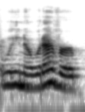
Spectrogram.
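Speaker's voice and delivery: normal talking voice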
